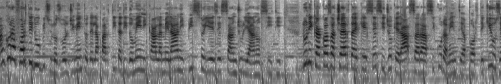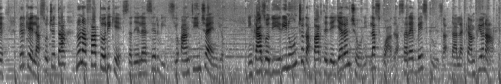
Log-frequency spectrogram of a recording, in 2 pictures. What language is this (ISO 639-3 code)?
ita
